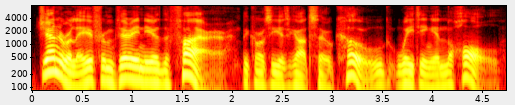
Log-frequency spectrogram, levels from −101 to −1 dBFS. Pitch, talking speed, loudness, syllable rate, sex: 120 Hz, 200 wpm, -18 LUFS, 5.0 syllables/s, male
